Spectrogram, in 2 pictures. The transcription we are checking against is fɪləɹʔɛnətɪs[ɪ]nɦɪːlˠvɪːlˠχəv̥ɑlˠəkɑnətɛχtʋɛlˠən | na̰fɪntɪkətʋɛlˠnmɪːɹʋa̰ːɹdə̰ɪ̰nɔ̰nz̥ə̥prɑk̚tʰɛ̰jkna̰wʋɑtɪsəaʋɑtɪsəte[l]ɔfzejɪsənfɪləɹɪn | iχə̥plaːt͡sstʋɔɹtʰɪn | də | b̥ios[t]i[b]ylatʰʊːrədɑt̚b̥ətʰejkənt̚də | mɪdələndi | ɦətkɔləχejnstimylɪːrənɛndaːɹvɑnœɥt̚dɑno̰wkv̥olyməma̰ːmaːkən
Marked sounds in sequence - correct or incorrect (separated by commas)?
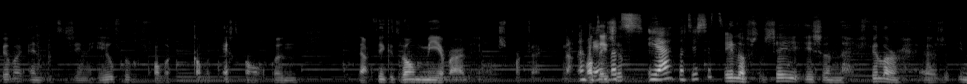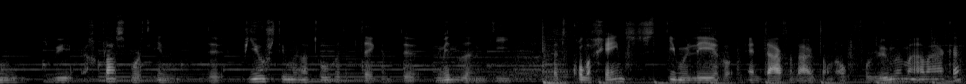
correct, correct, correct, incorrect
